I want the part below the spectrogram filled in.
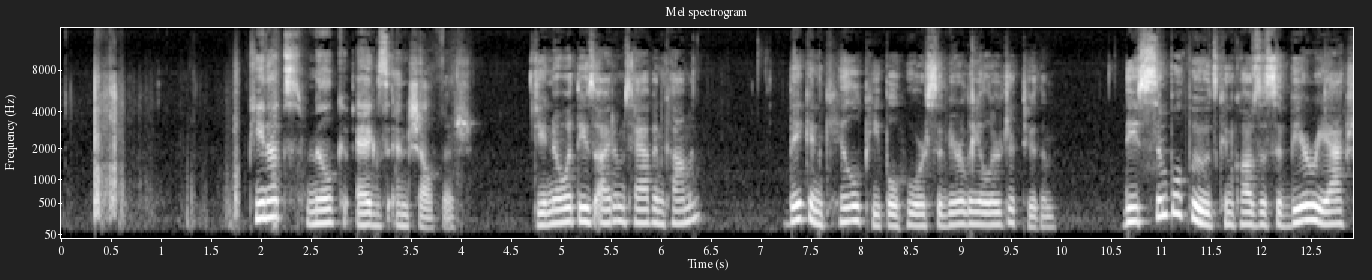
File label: Psa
